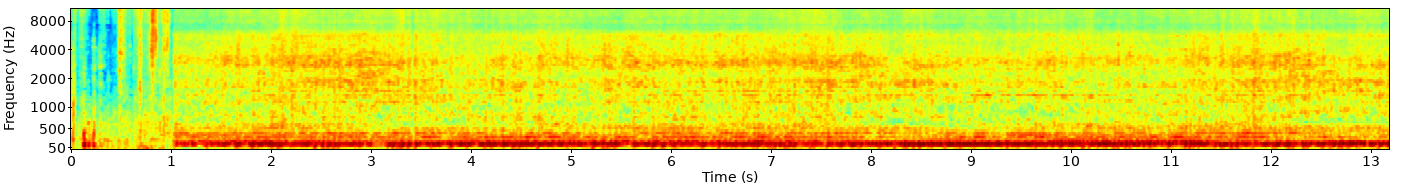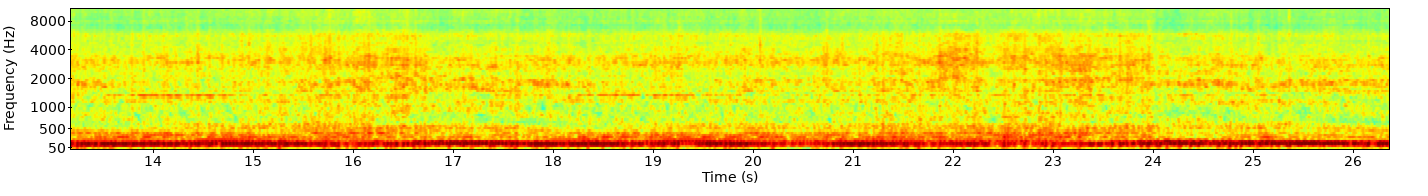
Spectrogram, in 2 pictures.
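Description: A mower engine drones steadily close by, rising and dipping as it mows.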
